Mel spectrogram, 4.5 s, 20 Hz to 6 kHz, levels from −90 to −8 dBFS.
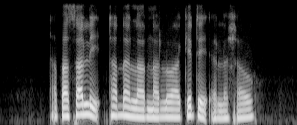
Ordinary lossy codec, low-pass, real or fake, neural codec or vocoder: none; 5.4 kHz; fake; codec, 16 kHz, 8 kbps, FunCodec, trained on Chinese and English, 25 frames a second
